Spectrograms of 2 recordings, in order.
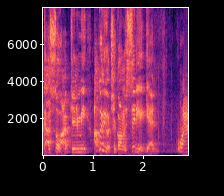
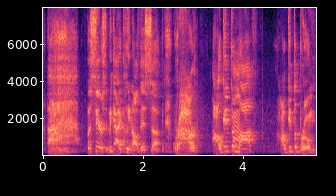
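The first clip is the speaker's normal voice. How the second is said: normal talking voice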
